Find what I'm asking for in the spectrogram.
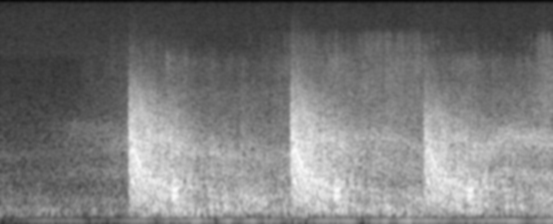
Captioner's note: thunder crashing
